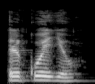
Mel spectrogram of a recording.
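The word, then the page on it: el cuello: European Spanish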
